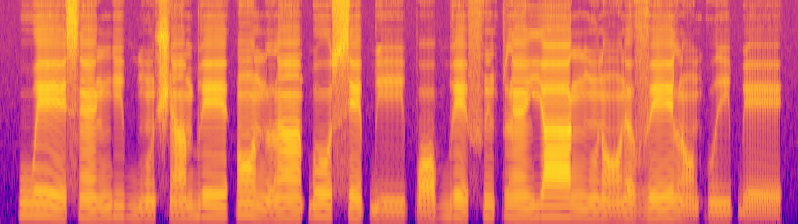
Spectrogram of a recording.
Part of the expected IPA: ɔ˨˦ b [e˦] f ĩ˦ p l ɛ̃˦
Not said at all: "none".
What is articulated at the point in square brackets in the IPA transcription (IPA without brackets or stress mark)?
e˦˨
